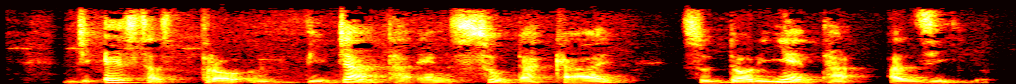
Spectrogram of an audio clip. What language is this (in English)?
Esperanto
